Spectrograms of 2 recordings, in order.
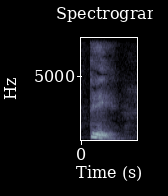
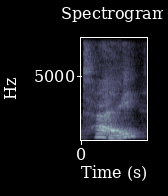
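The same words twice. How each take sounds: First: The vowel is short and stops quickly. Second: The vowel is drawn out long. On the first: The speaker calls it right. "it's te" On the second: The speaker calls it wrong. "this isn't te"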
